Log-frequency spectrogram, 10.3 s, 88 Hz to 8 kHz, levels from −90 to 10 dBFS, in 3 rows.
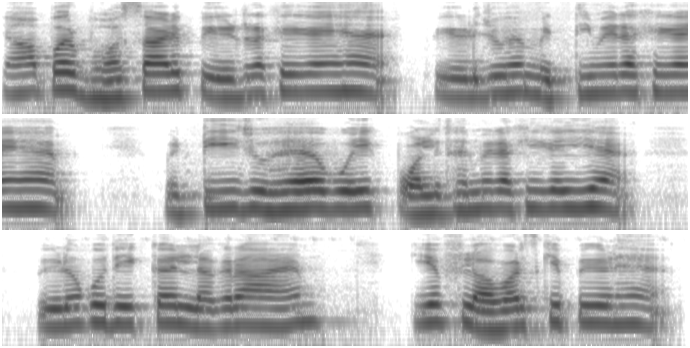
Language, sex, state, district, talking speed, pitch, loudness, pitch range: Hindi, female, Uttar Pradesh, Budaun, 215 wpm, 215 Hz, -26 LUFS, 205-225 Hz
